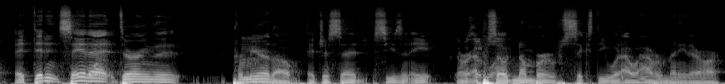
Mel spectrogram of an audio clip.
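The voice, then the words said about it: Raspy, congested voice. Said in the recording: “Pardon my raspy voice today. Allergy season is also here. ... I'm just a little congested.”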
